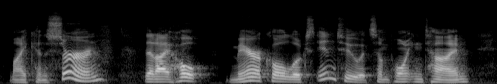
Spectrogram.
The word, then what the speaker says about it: Maircle: You kind of want to say Miracle, but that's not how it's spelled. It's Maircle.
